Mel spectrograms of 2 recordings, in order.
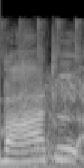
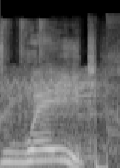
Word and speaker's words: Wade: Den spricht man gar nicht Wardl aus. Das ist American und man spricht das Wade.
